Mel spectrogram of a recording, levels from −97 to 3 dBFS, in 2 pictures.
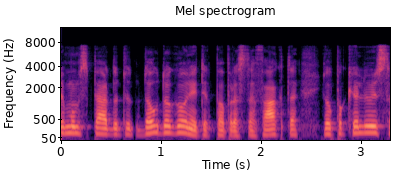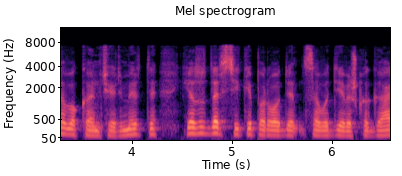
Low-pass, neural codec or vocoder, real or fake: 7.2 kHz; none; real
